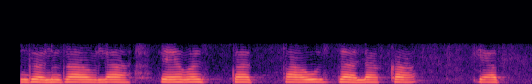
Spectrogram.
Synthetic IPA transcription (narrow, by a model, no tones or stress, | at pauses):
ɡənɡawlaʋjeʋəst̪ʰat̪̚pauːsd͡zʱalaka | jat̪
